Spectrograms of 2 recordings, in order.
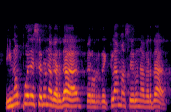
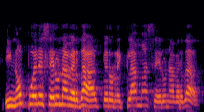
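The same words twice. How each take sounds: First: The sentence is read at a normal pace. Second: The sentence is read more slowly and deliberately.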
